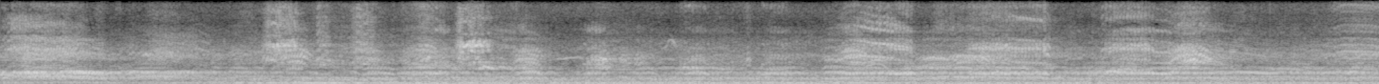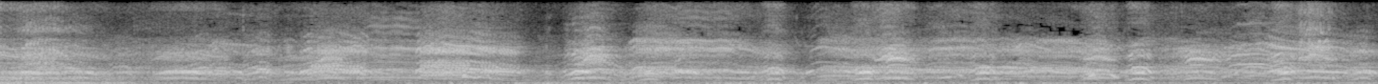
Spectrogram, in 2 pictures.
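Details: Gulls in early spring: a dense mass of overlapping harsh, squealing cries, with a steady low hum underneath for the first eight seconds.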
